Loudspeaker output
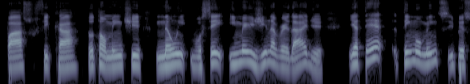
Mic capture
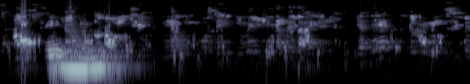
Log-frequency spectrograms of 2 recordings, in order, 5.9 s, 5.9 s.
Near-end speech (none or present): present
